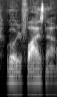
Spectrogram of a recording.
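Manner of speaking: put-on deadpan delivery. Retelling how the ref walked up before the match: imitating a deadpan warning. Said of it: "super serious face".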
